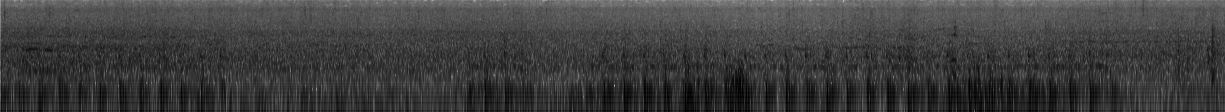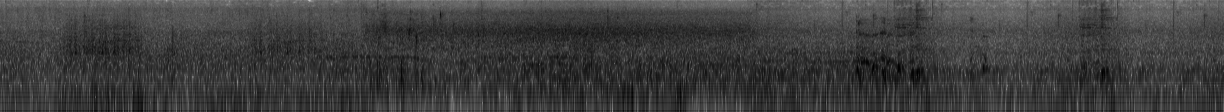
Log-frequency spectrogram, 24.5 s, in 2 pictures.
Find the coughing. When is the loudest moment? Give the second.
21 s.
